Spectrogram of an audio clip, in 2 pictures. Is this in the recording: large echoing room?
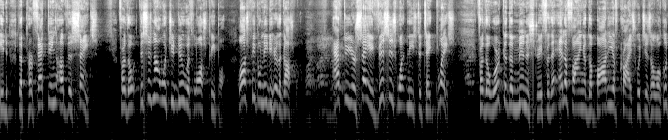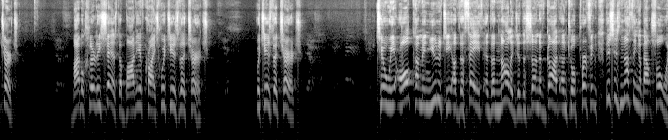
yes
